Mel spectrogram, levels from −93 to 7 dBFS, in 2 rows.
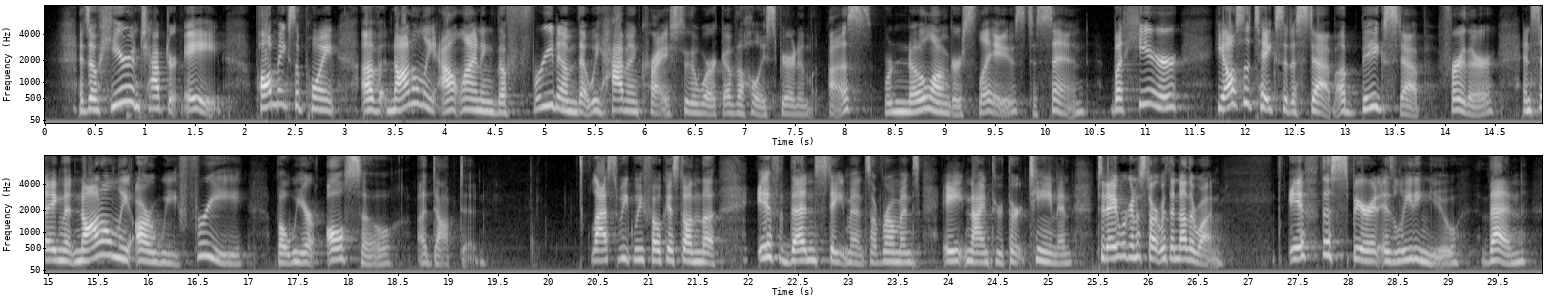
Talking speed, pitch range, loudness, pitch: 185 wpm, 195-260 Hz, -16 LUFS, 230 Hz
